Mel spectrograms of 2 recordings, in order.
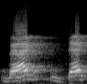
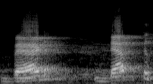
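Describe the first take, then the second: First: No b sound is heard in debt. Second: A b sound is heard in debt. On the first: The speaker calls it right. "बी word is silent" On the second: The speaker calls it wrong. "बैड डेप्ट कोई नहीं बोलेगा"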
